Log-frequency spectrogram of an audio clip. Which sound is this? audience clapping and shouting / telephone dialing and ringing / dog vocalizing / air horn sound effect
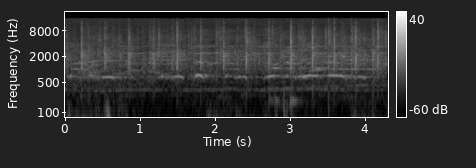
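audience clapping and shouting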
